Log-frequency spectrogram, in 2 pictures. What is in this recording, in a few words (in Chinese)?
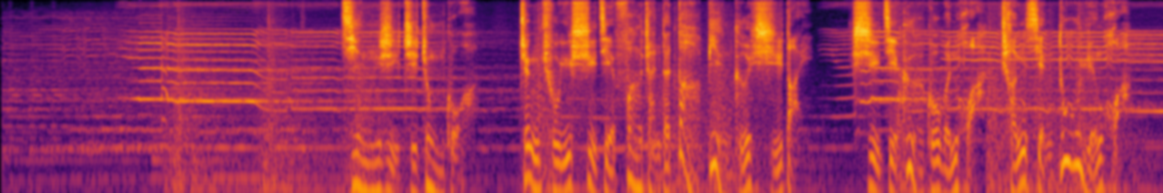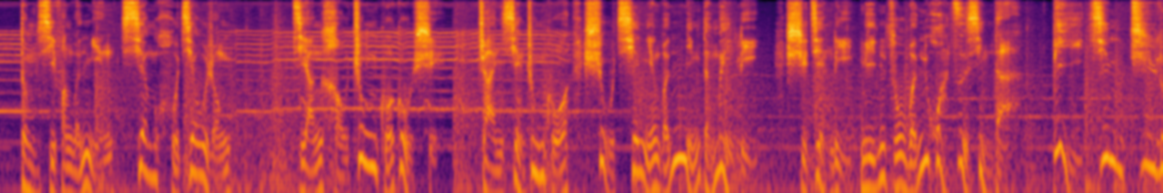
男 宣传片 浑厚大气; 深圳教育集团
